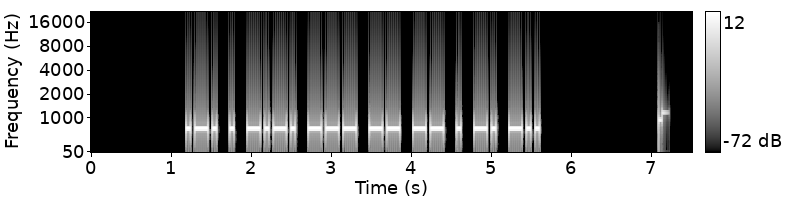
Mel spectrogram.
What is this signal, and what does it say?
Morse code, heard as a keyed tone, about 21 wpm, 700 Hz. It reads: RECOMMEND
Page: Morse Code Ninja practice 22wpm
